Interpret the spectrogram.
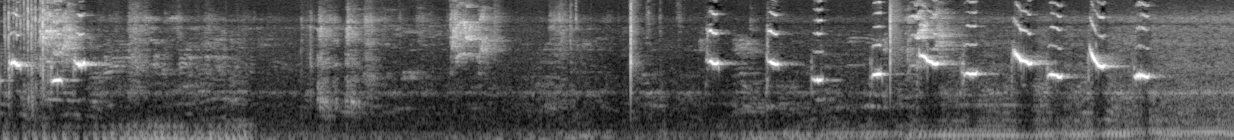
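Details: Female greater green leafbird calling to the male, used to lure other leafbirds into singing. After a murmur of low background noise, clear downslurred whistles repeat about every half second, growing steadier and louder toward the end.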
